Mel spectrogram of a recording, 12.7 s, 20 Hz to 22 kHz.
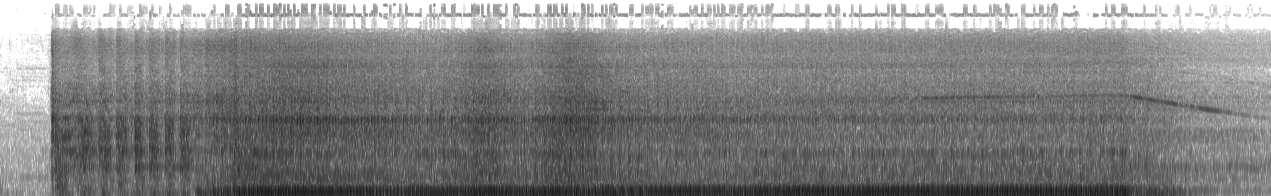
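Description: A turbocharged BMW S52 engine in an E46 cranks, catches and runs loud and near at a rough steady idle after a brief rev, while a tack-welded exhaust dump pipe rattles against the fender, until it shuts off near the end.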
